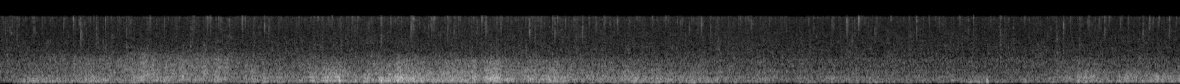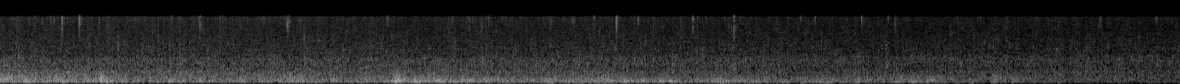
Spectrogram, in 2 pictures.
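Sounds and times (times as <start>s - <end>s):
thunderstorm: 0.1s - 8.5s, 9.6s - 21.3s.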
